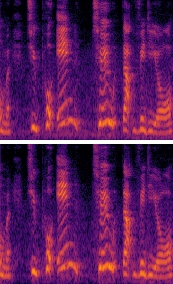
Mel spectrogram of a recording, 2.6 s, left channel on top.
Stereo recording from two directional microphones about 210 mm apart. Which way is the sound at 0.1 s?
15° left (ahead or behind).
